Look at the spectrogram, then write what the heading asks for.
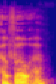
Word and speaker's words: Avoa: So today we have Tim Crawford, CIO Advisor at Avoa.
